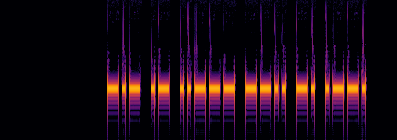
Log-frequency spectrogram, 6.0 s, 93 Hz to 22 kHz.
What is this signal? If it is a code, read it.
Morse code, heard as a keyed tone, about 22 wpm, 700 Hz. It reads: KA2ZNP
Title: USA Call Signs - 6 Characters - Repeated 2x - 22wpm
